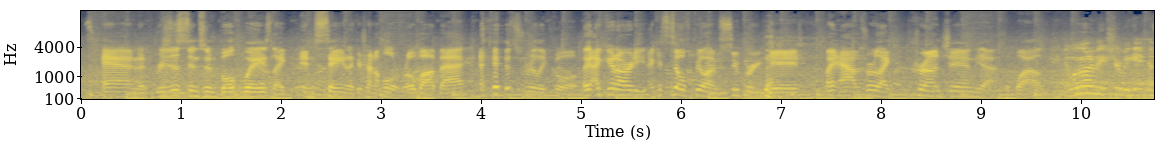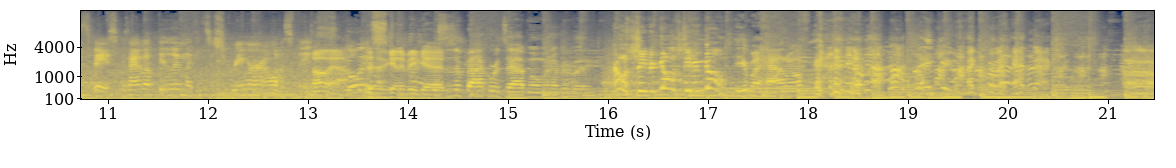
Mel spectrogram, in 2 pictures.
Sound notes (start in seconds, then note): 17.5 crowd encourages; 18.0 everyone laughs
